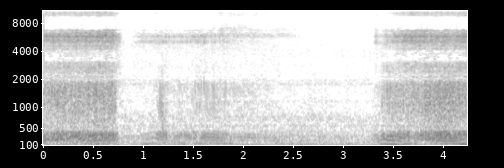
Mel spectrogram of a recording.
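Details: Great Dane puppy named Saigo-don snoring loudly while asleep: a harsh, low rasping snore opens and closes the short stretch, with softer breathy rumbling in between.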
